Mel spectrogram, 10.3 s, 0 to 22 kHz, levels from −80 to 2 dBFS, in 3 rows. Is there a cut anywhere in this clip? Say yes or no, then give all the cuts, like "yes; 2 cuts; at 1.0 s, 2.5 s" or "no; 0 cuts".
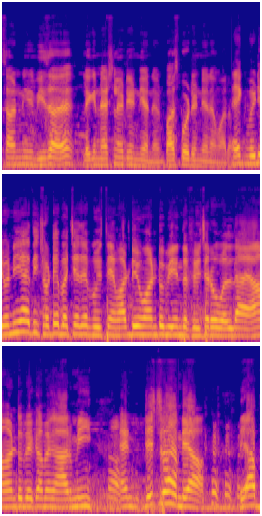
yes; 2 cuts; at 3.0 s, 9.2 s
